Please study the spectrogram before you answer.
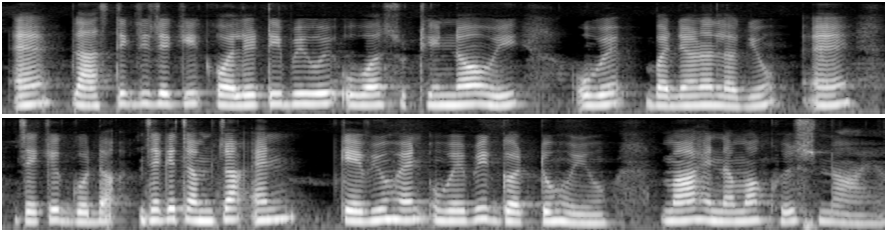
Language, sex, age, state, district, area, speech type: Sindhi, female, 18-30, Maharashtra, Thane, urban, spontaneous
